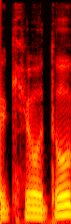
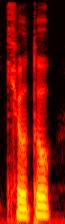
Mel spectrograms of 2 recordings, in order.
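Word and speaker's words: 京都: Par exemple, nous on dit Kyoto, mais en japonais c'est bien Kyoto.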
